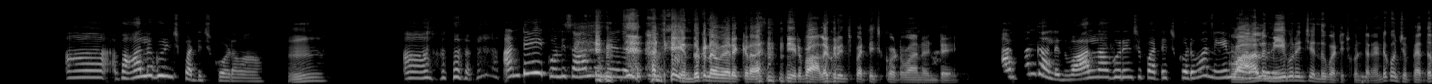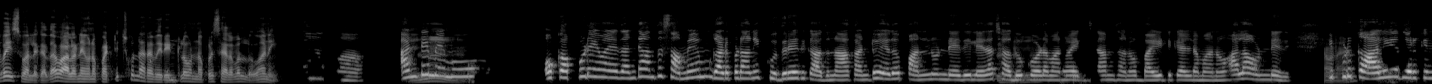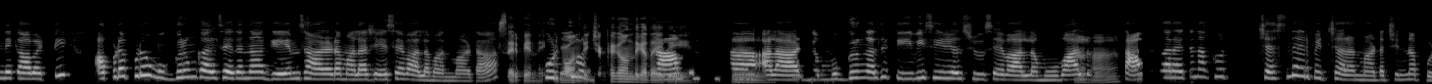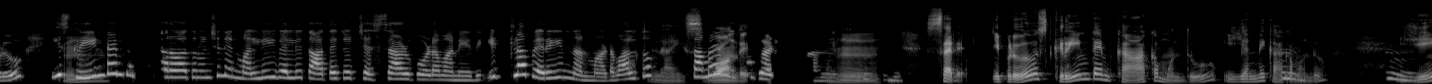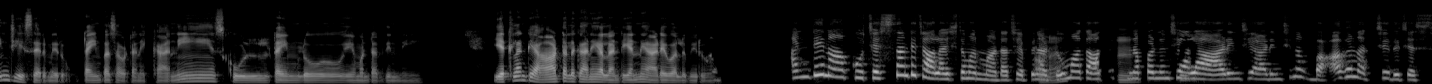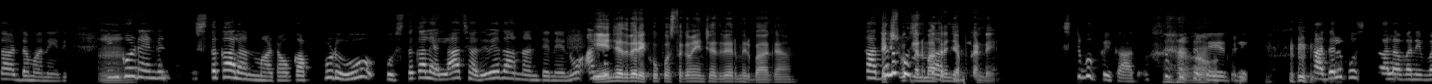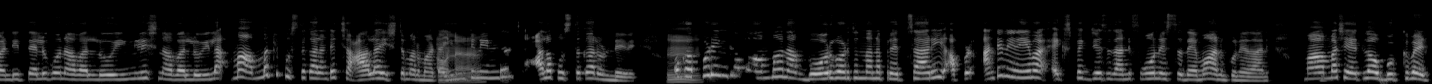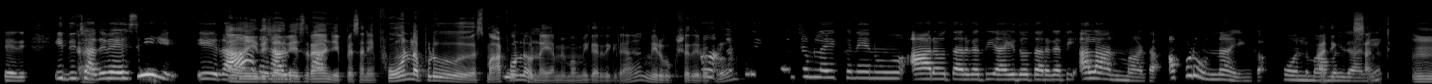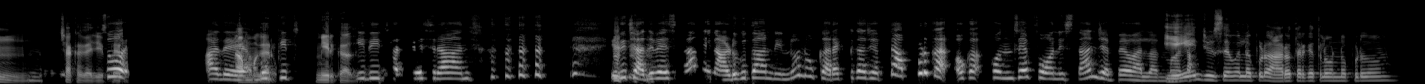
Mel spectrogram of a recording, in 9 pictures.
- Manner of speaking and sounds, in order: chuckle; laughing while speaking: "అంటే ఎందుకు నవ్వారిక్కడ. మీరు వాళ్ళ గురించి పట్టించుకోటవా అని అంటే?"; other background noise; in English: "ఎగ్జామ్స్"; in English: "గేమ్స్"; in English: "సీరియల్స్"; in English: "చెస్"; in English: "స్క్రీన్ టైమ"; in English: "చెస్"; tapping; in English: "నైస్"; in English: "స్క్రీన్ టైమ్"; in English: "టైమ్ పాస్"; in English: "స్కూల్ టైమ్‌లో"; in English: "చెస్"; in English: "చెస్"; in English: "టెక్స్ట్ బుక్‌లని"; in English: "టెక్స్ట్"; chuckle; in English: "ఇంగ్లీష్"; in English: "బోర్"; in English: "ఎక్స్‌పెక్ట్"; in English: "ఫోన్"; in English: "బుక్"; in English: "స్మార్ట్ ఫోన్‌లే"; in English: "మమ్మీ"; in English: "బుక్స్"; in English: "లైక్"; in English: "సో"; in English: "బుక్"; laugh; chuckle; in English: "కరెక్ట్‌గా"
- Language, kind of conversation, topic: Telugu, podcast, మీ స్క్రీన్ టైమ్‌ను నియంత్రించడానికి మీరు ఎలాంటి పరిమితులు లేదా నియమాలు పాటిస్తారు?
